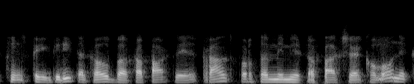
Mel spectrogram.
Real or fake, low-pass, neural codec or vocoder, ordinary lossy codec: fake; 7.2 kHz; codec, 16 kHz in and 24 kHz out, 0.9 kbps, LongCat-Audio-Codec, four codebook decoder; MP3, 48 kbps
